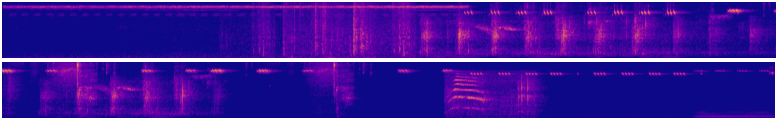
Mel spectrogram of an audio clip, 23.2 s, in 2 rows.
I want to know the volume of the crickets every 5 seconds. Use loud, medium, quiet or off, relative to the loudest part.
medium, loud, loud, medium, quiet.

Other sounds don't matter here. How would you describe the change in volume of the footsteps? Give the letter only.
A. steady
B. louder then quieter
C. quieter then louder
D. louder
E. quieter
C.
